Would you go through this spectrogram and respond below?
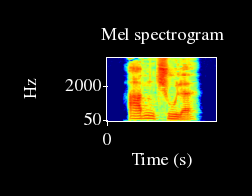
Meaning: night school
- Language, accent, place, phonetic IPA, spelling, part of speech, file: German, Germany, Berlin, [ˈaːbn̩tˌʃuːlə], Abendschule, noun, De-Abendschule.ogg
